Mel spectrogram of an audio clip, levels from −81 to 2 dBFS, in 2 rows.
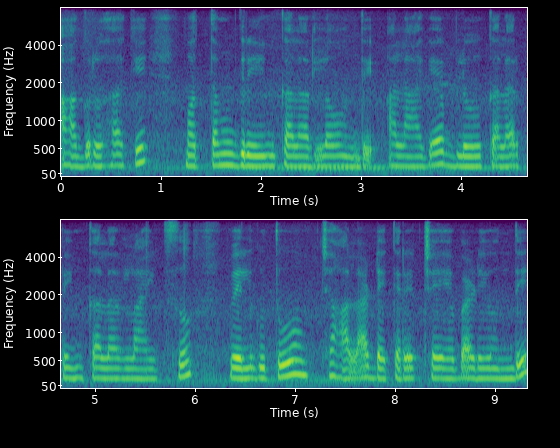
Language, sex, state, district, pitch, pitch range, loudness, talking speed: Telugu, female, Andhra Pradesh, Visakhapatnam, 185 Hz, 180-195 Hz, -18 LUFS, 130 wpm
